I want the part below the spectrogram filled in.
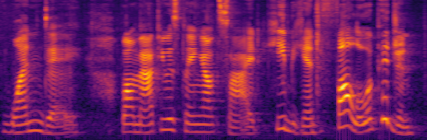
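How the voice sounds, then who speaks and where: A woman's voice: medium pitch, animated, normal speed, vocal fry, bright, forceful tone, slight background noise. A woman reading a children's picture book aloud expressively, stopping to put questions to young listeners.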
